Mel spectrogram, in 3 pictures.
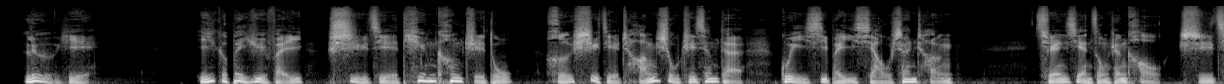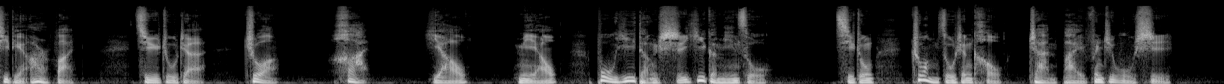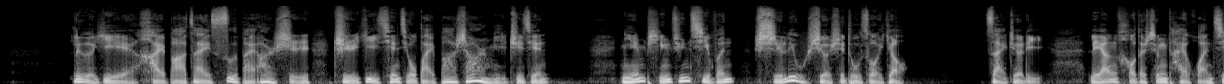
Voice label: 男-工作纪实; 纺织技艺传承保护工作纪实

